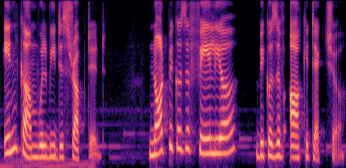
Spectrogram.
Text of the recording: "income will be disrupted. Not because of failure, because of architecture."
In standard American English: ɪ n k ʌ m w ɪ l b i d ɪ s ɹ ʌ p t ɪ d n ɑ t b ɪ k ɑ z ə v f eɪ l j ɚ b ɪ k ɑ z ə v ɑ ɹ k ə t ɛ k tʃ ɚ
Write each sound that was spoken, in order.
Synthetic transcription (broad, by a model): ɪ n k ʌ m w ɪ l b i d ɪ s ɹ ʌ p t ɪ d n ɑ t b ɪ k ɑ z ə v f eɪ l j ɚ b ɪ k ɑ z ə v ɑ ɹ k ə t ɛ k tʃ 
